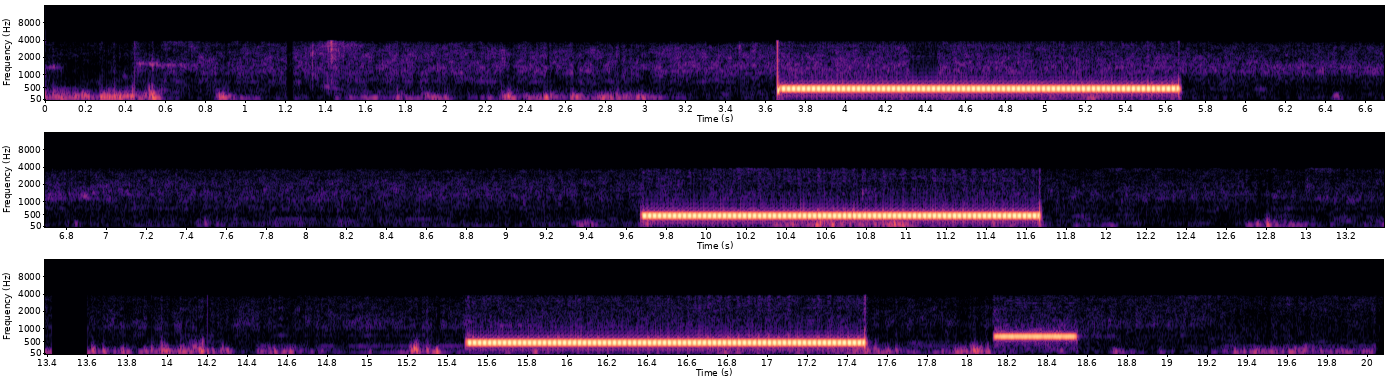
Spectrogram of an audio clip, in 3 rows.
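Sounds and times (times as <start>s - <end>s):
telephone line tones during call transfer: 3.7s - 5.7s, 9.7s - 11.7s, 15.5s - 17.5s, 18.2s - 18.6s
brief higher beep: 18.2s - 18.6s.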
